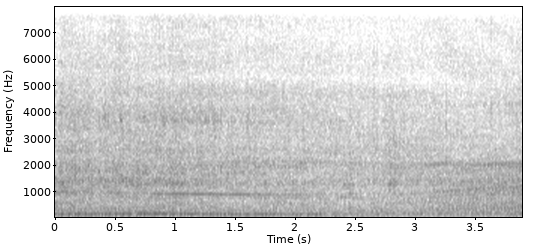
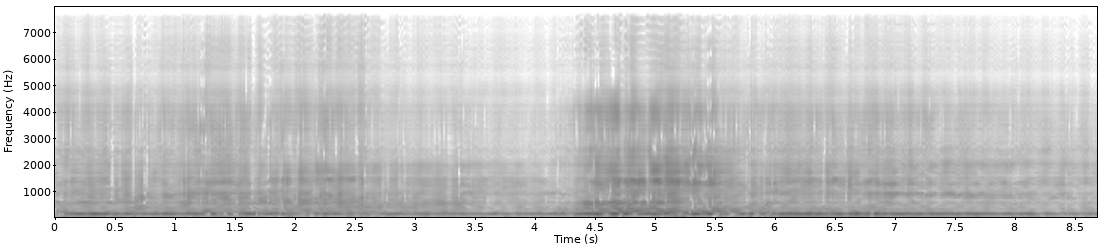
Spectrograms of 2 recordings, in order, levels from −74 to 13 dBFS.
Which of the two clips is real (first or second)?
first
